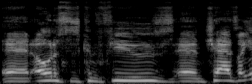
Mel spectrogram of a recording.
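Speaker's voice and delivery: ordinary talk, nothing marked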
